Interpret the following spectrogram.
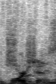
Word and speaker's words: Porsche: he was saying well it's called porsa that's how you pronounce it but like growing up in like least America called it pors didn't like I know we never questioned it we didn't know now now I know it's Porsche a Porche no unless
